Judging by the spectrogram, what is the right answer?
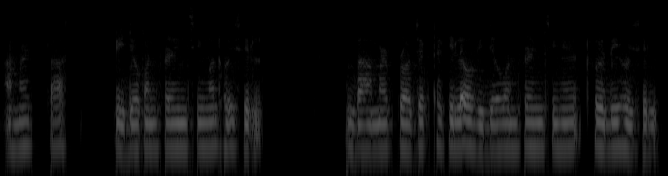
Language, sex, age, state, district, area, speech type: Assamese, male, 18-30, Assam, Udalguri, rural, spontaneous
